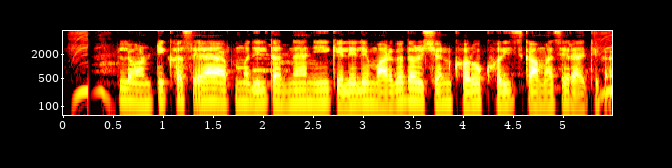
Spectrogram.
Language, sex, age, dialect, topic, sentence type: Marathi, male, 18-24, Varhadi, agriculture, question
